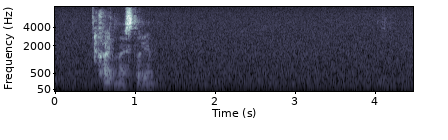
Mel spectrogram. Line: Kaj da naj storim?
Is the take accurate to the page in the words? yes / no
yes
